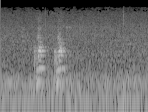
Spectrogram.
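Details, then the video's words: A rescued, human-imprinted talking magpie, indoors watching himself on a computer monitor, gives two short, nasal, quacking notes about a third of a second apart over a steady low hum. "Magpies reaction to seeing himself talk on computer Monitor!"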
